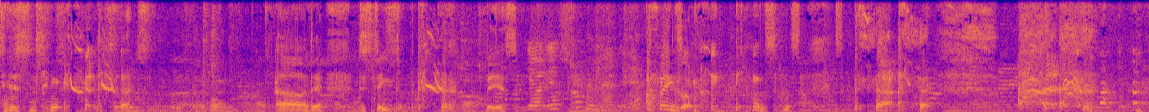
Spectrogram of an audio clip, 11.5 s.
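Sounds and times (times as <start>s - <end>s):
speech: 0.0s - 11.4s
person tasting beer coughing harshly: 0.5s - 1.3s, 4.2s - 4.6s, 8.5s - 9.4s, 10.2s - 11.1s
laughter: 6.5s - 11.4s.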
